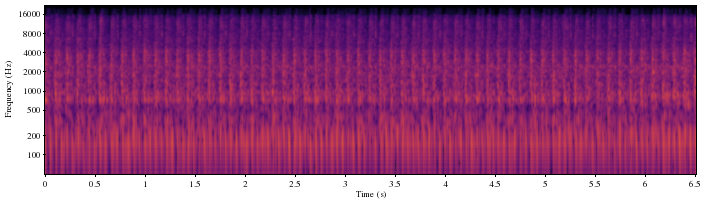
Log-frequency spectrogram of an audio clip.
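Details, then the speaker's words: 2007 Mini Cooper S R56 with JCW Stage 1 kit, just over 60,000 miles, cold start after sitting overnight: choppy, uneven idle that can't get up to speed, sounding like only two cylinders firing; misfire, owner suspects high-pressure fuel pump. "Not sure if you can actually see how much that engine's jumping around, but it's quite a bit. Yeah. So it sounds like it's only hitting on 2 cylinders."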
